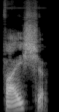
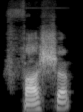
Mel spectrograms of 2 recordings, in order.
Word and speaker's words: faixa: Mesmo que na norma padrão da Língua Portuguesa nós devamos escrever "faixa" e "baixo" com "I", a gente costuma pronunciar apenas "faxa" e "baxo".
